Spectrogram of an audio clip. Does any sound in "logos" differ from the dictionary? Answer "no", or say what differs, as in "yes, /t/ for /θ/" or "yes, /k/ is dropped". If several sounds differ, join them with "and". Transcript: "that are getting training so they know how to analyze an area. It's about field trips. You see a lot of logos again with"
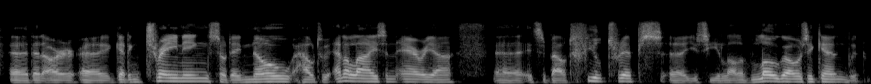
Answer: no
